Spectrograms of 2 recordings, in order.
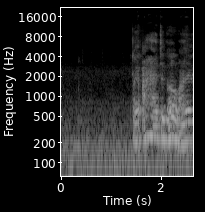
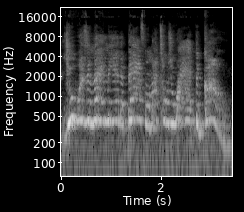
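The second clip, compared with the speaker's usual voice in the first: defensive shout; 7 dB louder than usual. Retold or imitated. Arguing back with mother.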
